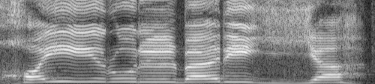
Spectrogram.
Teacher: صالحات اولئک ھم خیر البریہ، خی میں دیکھیں خو میں خرخراہٹ پائی جاتی ہے، بریہ میں سختی کریں گے اور را کو باریک پڑھیں گے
